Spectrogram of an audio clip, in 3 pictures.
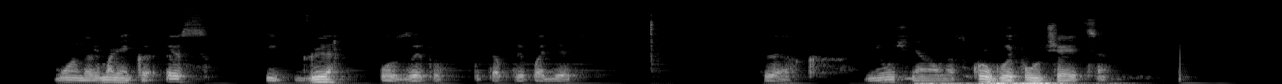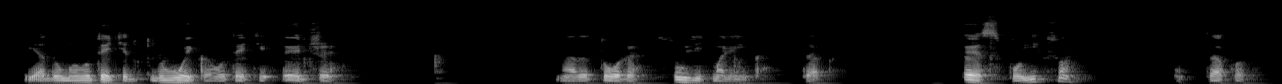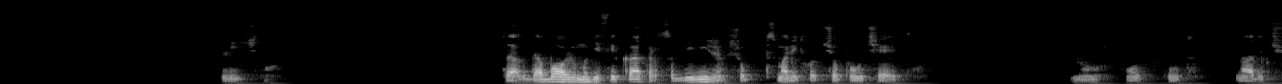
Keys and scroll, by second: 0.9 s, 2.7 g, 13.4 2, 21.8 s.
